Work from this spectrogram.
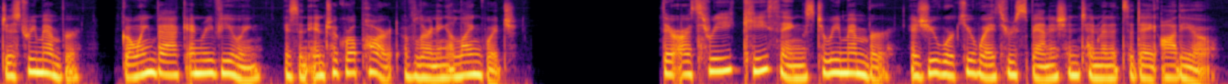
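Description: A woman reading scripted narration for a language course in a calm, encouraging, measured way. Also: fairly low pitch.

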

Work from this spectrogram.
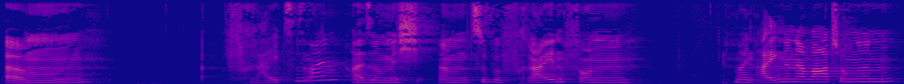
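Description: A woman's voice: medium pitch, steady tone, takes it slowly, creaky, a bit bright. A woman in her twenties talking about her own life in an interview, hesitant and searching for words, with many fillers. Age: 20s. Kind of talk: personal conversation.

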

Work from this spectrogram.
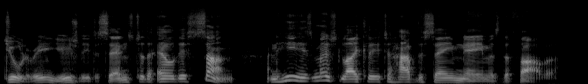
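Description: A man reading an audiobook, voicing a calm, analytical middle-aged male detective who explains his reasoning in a crisp, precise, lecturing manner. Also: lowish voice, a little fast, pitched above the performer's own voice, heavily acted.

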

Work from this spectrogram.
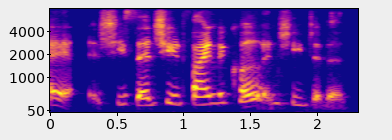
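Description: A woman's voice: fairly high pitch, moderate pace, vocal fry, a little mellow. A young woman co-hosting a casual chat podcast, teasing and laughing often. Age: young adult. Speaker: podcast co-host.

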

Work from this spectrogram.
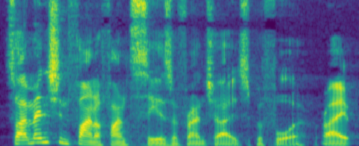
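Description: A man's voice: fairly low pitch, huge pitch swings, quick pace, a bit bright. Man chatting as a podcast host. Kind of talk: casual pop culture discussion.

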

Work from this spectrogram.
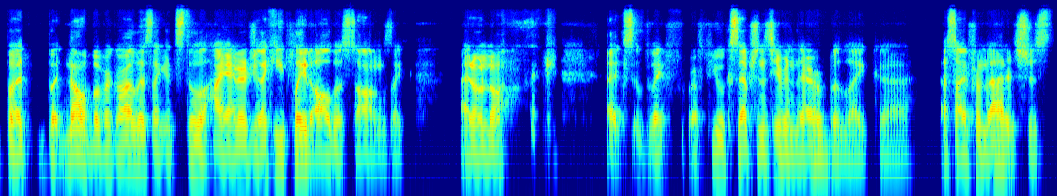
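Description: A man's voice: deep voice, moderate pace, pushed and bright, dry recording. A man from Canada co-hosting a podcast, chatting casually in a laid-back, hesitant way. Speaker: podcast co-host. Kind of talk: casual chat.

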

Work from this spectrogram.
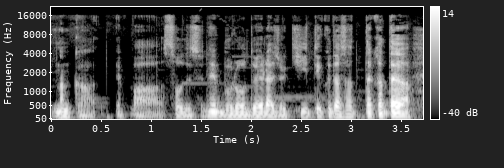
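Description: Male radio co-host, very deep register, animated intonation, casual halting chat with frequent interjections. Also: faint music behind.

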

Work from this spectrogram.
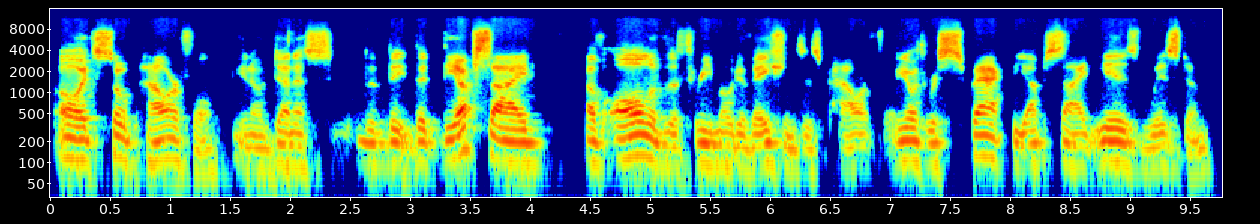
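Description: Older man, husky, lowish voice, earnest, restarts phrases, lo-fi dull recording. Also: normal speed. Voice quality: loud voice. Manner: earnest, repeats words when starting phrases. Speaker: guest. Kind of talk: conversational podcast talk. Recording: dull lo-fi sound.

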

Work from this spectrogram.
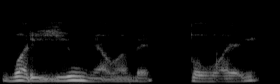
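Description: A woman voicing a cold, fervent male assassin who talks in a low, menacing hiss. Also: takes it slowly, gravelly, mellow, husky, no echo, highs cut off, heavily acted.

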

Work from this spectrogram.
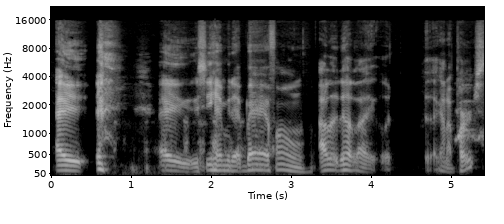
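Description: A man's voice: medium pitch, measured pace, gravelly. An American man telling anecdotes casually in a group chat, acting out what people said as he goes. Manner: animated anecdotes, quoting others' dialogue. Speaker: stage play cast member. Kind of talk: casual storytelling in a group livestream.

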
